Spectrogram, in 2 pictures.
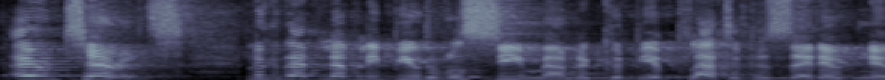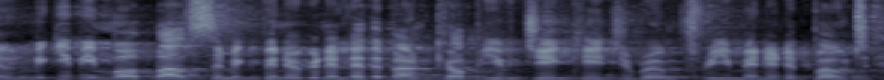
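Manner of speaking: low, leisurely chatter of a well-off yachtsman; Southern yachtsman. Acted. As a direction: play the southern bloke on his yacht. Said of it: "there'll be a bloke on his yacht going".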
